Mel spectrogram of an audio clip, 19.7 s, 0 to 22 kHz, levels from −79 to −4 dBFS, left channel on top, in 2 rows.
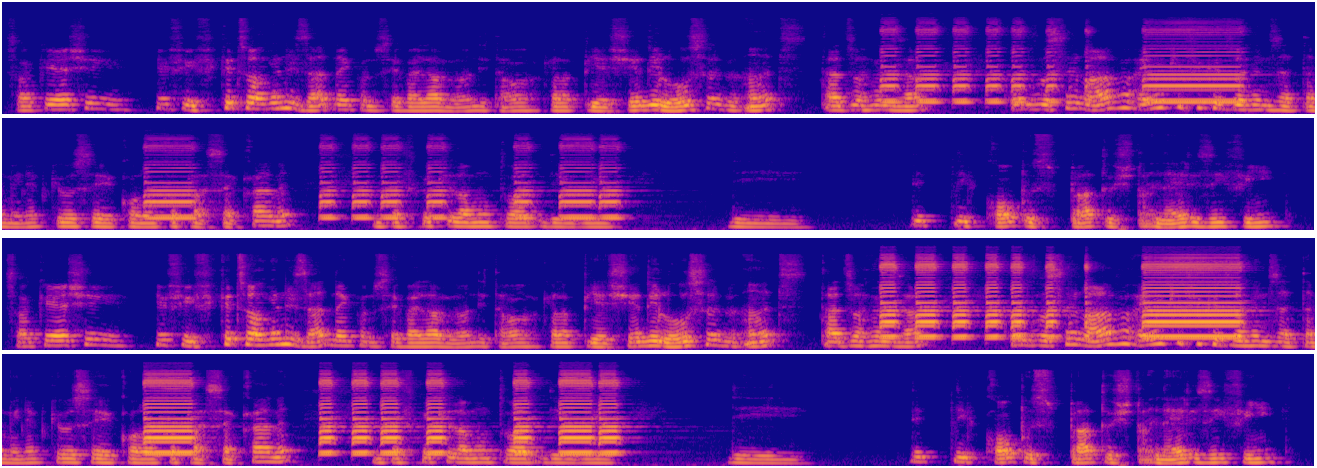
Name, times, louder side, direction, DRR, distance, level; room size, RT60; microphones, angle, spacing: voice 1, 0.0-7.0 7.6-12.1 12.6-14.5 15.3-15.9 16.7-19.5, equal, 80° right, 0.9 m, -27 dB
sound 1, 6.6-8.2 8.5-9.4 10.9-11.4 12.2-13.2 13.7-14.6, right 7 dB, 50° right, 0.3 m, -21 dB
3.6 x 2.7 x 2.5 m
head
